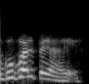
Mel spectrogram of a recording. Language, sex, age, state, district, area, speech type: Marathi, female, 45-60, Maharashtra, Nanded, rural, conversation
